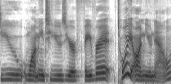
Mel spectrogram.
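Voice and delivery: ordinary talk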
